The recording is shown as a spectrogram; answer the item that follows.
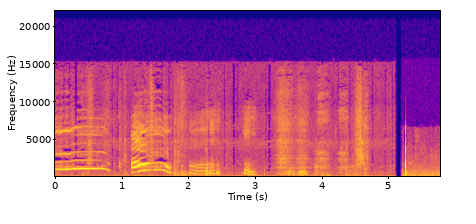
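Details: Dog from a funny dog compilation whining and whimpering in a series of short, wavering, nasal tones that bend up and down, quiet overall, with a faint steady hum beneath and a sharp click near the end.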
